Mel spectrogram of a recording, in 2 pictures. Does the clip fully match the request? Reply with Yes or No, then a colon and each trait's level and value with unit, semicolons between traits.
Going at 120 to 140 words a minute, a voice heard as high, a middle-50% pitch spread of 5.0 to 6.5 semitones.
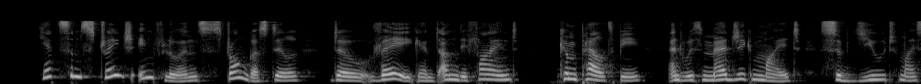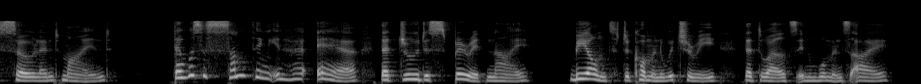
Yes: slow, 135 wpm; high, 195 Hz; wide, 5.4 semitones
